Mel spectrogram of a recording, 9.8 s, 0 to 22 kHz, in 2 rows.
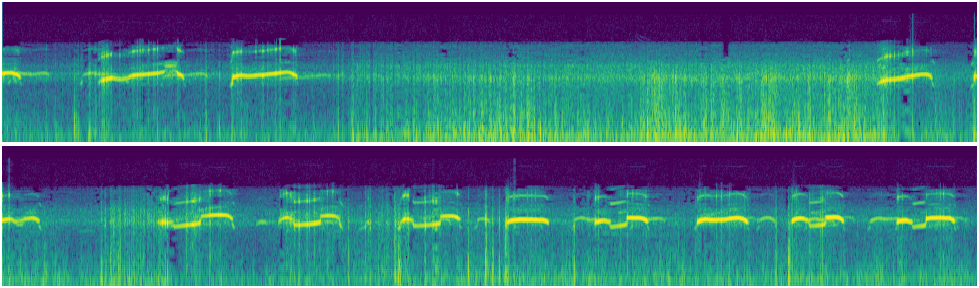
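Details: At a Barnegat Light, New Jersey nest, 11 September 2021, Ospreys give a few shrill chirps, fall quiet for several seconds, then launch into a fast series of high whistled notes about two per second.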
